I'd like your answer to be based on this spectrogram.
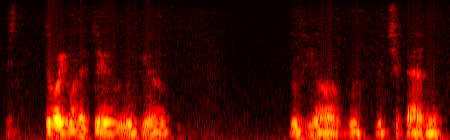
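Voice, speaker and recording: Raspy, gravelly man, low pitch, halting reassurance, recorded lo-fi. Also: sing-song. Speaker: player in a tabletop roleplay. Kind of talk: in-character roleplay conversation. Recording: lo-fi muffled recording.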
